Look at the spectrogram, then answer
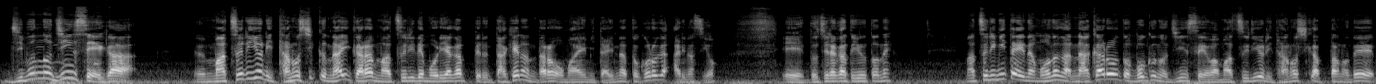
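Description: A man's voice: medium pitch, big pitch swings, fairly quick, slight background noise. A man in the entertainment business giving a rambling, self-mocking rant in a casual solo monologue.

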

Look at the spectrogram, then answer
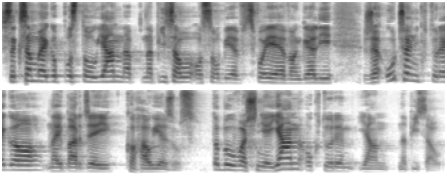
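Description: A man's voice: high voice, sharp tone. A man preaching a sermon, reading scripture aloud and repeating key lines for emphasis. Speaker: pastor.

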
